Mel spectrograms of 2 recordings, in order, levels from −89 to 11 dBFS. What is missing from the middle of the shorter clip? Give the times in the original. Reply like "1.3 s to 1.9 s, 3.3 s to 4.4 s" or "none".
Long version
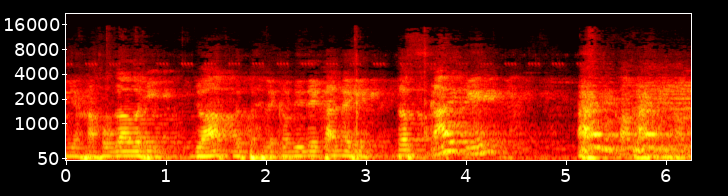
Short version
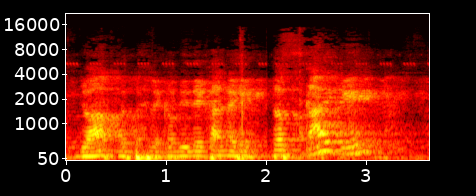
3.1 s to 3.2 s

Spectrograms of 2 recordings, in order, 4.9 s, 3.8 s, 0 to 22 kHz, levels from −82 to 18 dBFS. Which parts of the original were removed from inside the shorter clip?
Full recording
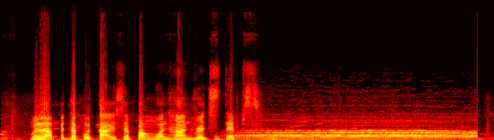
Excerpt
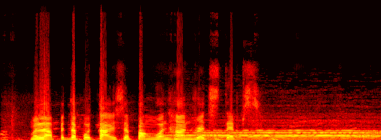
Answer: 2.2 s to 2.9 s

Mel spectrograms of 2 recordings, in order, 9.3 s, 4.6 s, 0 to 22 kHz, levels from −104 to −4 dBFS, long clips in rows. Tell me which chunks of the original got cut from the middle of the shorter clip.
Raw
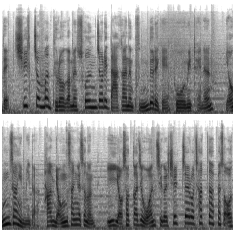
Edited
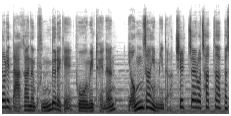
5.4 s to 8.0 s

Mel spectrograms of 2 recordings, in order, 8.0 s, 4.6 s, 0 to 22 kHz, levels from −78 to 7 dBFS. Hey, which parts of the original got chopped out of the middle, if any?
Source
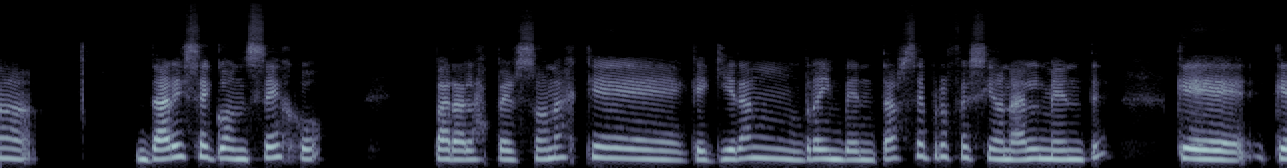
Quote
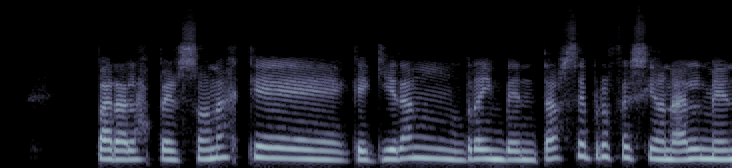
none

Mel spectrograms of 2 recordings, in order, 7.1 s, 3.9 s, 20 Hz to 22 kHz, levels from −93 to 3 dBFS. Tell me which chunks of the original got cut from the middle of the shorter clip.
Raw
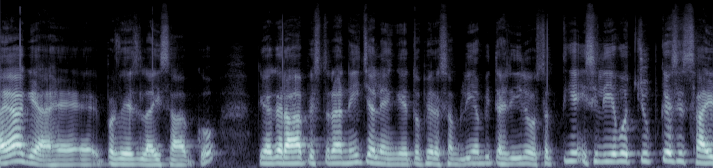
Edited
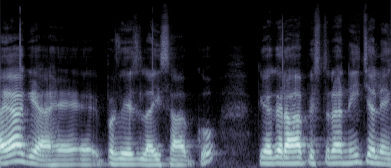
none

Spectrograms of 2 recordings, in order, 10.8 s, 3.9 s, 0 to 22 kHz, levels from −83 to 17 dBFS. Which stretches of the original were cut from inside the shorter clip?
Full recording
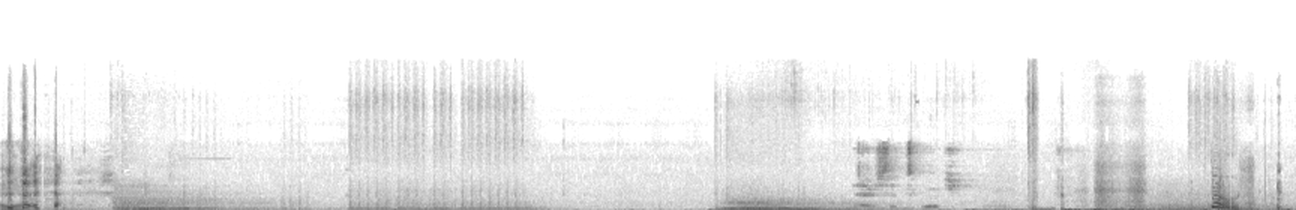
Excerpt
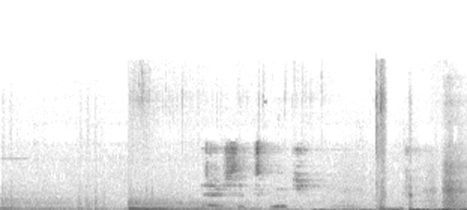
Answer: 2.8 s to 6.5 s

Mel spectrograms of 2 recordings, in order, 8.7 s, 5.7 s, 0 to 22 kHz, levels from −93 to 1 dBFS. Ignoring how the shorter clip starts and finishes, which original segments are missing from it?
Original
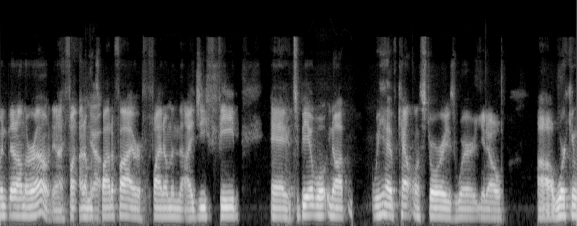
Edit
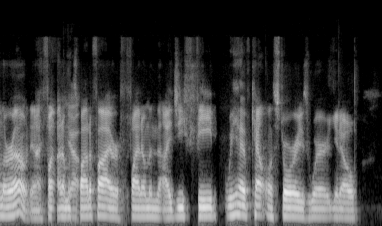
3.6 s to 5.5 s

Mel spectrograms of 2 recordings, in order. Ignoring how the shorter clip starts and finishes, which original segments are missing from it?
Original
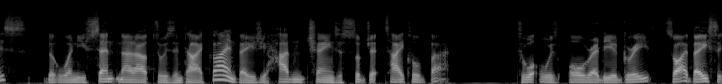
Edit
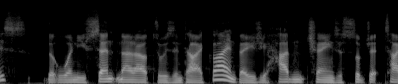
none

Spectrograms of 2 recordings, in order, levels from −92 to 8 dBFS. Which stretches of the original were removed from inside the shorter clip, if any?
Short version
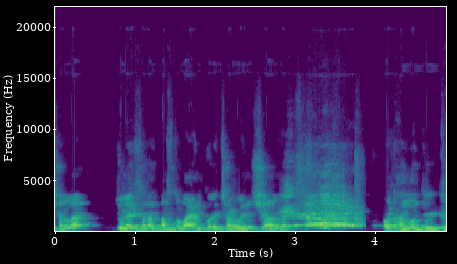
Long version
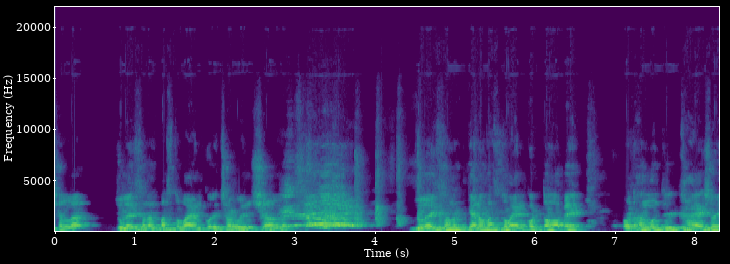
3.9 s to 6.9 s

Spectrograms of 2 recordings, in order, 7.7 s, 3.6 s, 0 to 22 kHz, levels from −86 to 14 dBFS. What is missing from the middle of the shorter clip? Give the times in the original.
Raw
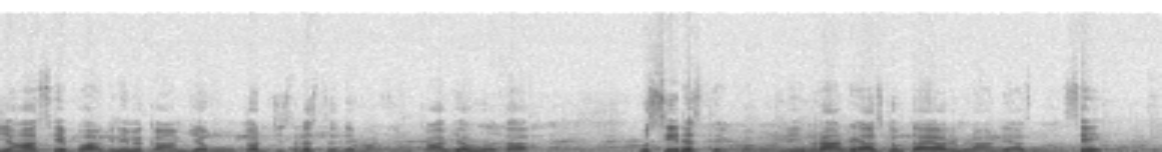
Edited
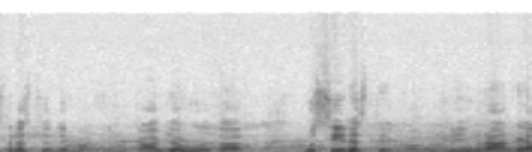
3.7 s to 4.0 s

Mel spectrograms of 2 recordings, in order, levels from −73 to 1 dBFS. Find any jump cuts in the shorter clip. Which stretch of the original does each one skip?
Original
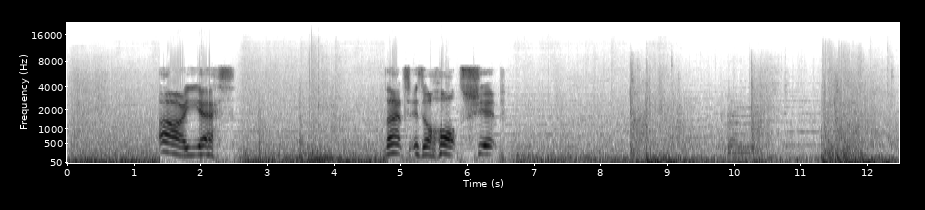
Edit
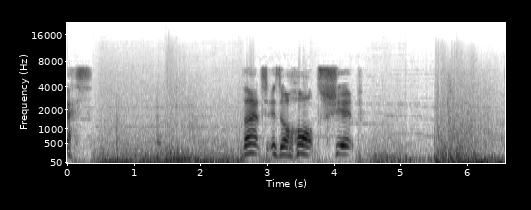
7.3 s to 10.9 s

